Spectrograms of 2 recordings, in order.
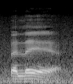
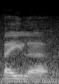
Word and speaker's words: Baler: Luzon Northeast of Manila a town called balair b a l e r of course we were calling it bayor for the longest time and now we're here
